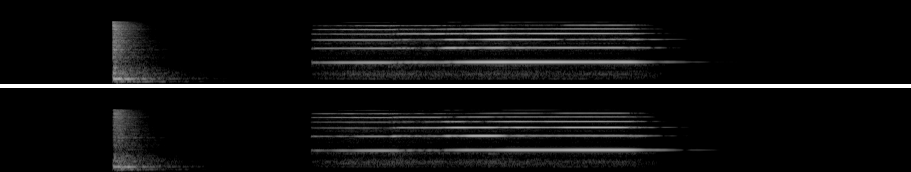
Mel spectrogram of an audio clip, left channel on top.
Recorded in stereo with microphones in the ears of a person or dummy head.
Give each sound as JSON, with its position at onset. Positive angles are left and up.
{"t": 1.1, "sound": "a thud", "side_deg": 50, "distance_m": 0.8}
{"t": 3.1, "sound": "a violin", "side_deg": -70, "distance_m": 1.7}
